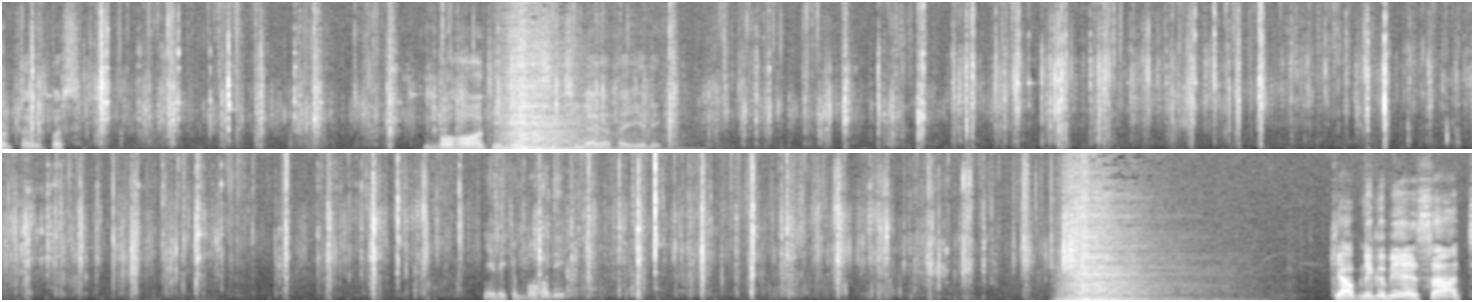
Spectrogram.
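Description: Kernels crackle and patter as a spoon scrapes them off a corn cob.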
